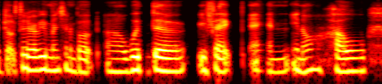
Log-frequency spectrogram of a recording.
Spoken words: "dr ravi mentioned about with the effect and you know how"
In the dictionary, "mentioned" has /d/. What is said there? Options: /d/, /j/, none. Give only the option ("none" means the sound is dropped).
none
